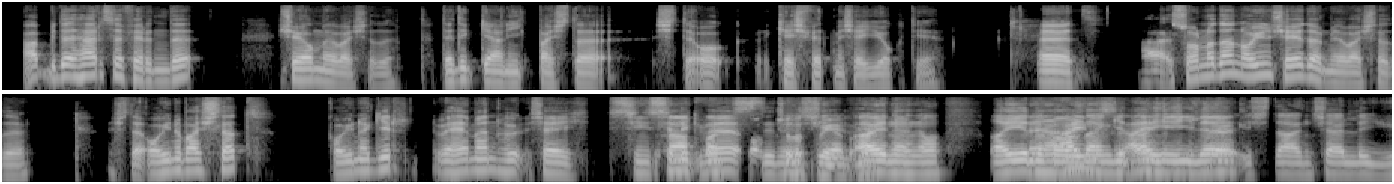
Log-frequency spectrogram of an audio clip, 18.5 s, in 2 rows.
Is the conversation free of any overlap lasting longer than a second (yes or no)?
no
